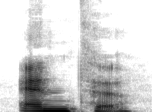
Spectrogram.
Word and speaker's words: Ente: The letter E is called E in German because it's pronounced like the E in bed or select. For example, in gehen or ente.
